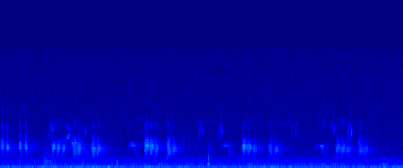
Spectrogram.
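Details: Several yellow-billed blue magpies at a dead monkey in Uttarakhand forest, India, give bursts of raspy, high, scratchy notes in groups of two or three, repeated about every second, above a constant low background hum.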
